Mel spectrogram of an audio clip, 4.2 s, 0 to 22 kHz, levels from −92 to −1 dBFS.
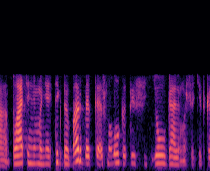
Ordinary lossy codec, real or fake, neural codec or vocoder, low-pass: AAC, 32 kbps; fake; codec, 44.1 kHz, 7.8 kbps, DAC; 3.6 kHz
